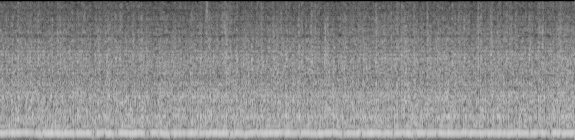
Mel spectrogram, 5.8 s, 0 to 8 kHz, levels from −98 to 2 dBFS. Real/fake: fake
